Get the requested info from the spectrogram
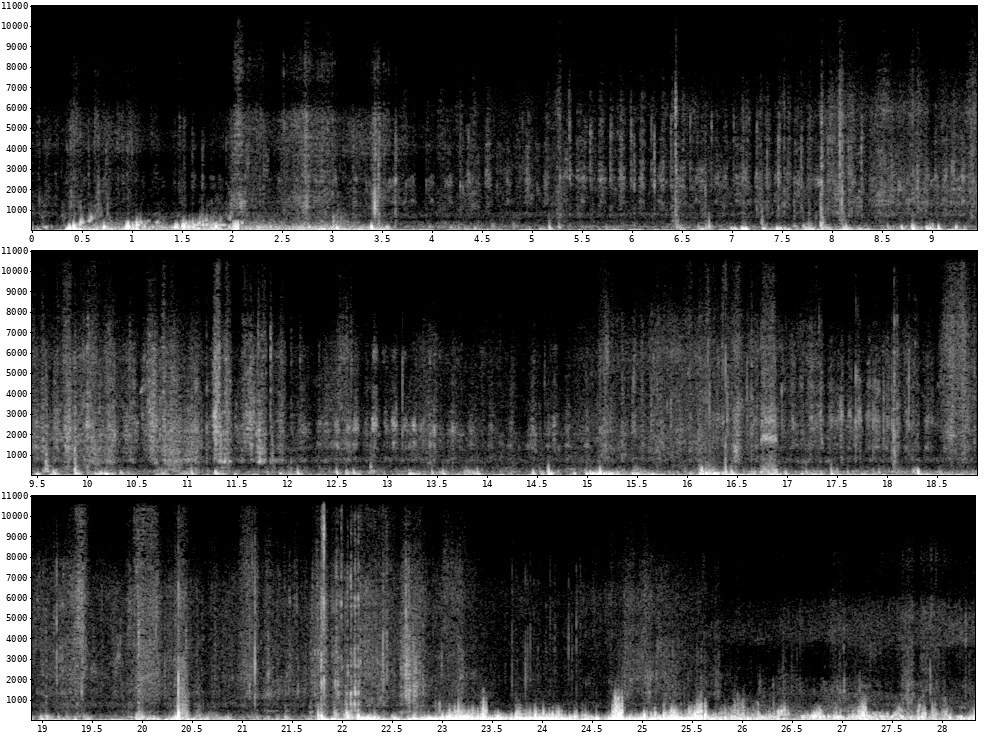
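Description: Weimaraner puppies panting, with short sharp sounds scattered through, over a low rumble on the microphone that grows loudest in the last few seconds.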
